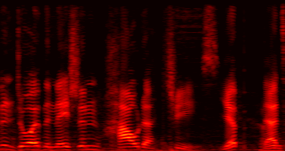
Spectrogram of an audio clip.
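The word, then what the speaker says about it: Gouda: and the pride and joy of the nation howder cheese yep that's how you pronounce it guys oh and keep in mind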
